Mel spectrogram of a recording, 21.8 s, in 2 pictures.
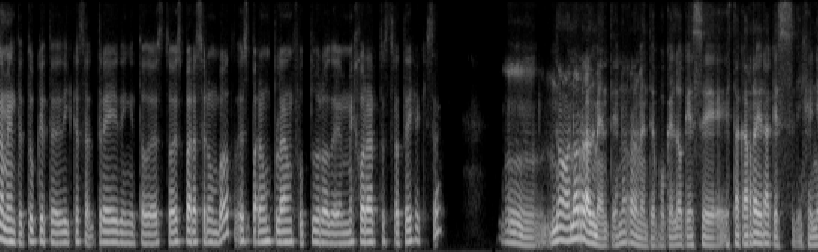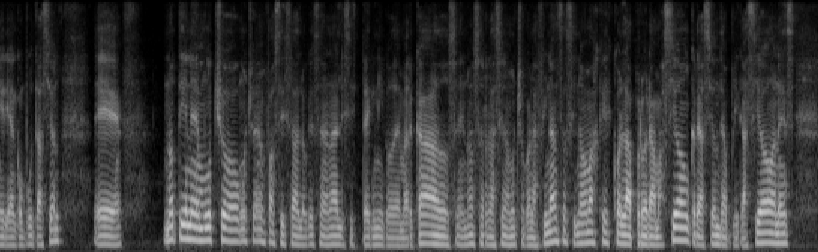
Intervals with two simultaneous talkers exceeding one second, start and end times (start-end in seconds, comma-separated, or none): none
